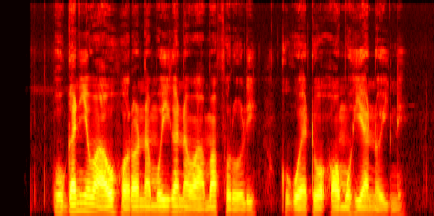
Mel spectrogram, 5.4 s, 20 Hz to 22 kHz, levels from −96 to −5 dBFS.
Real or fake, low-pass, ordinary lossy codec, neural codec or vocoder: real; none; none; none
